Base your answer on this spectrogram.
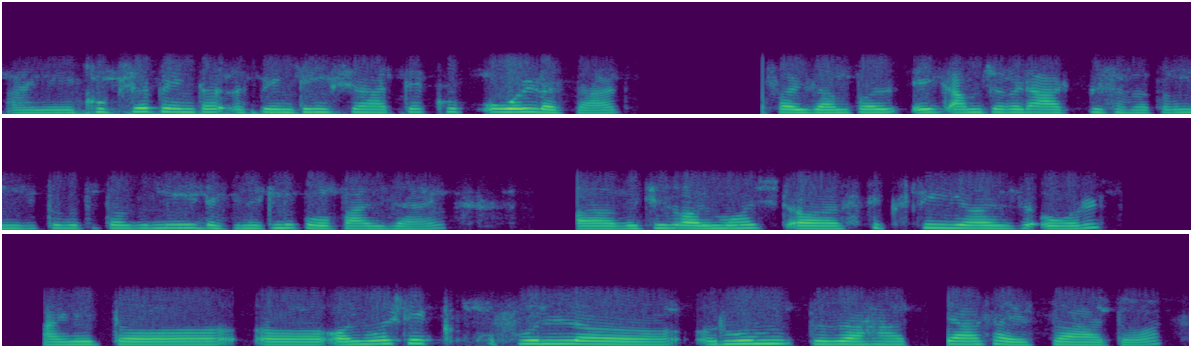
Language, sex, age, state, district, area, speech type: Goan Konkani, female, 18-30, Goa, Bardez, urban, conversation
